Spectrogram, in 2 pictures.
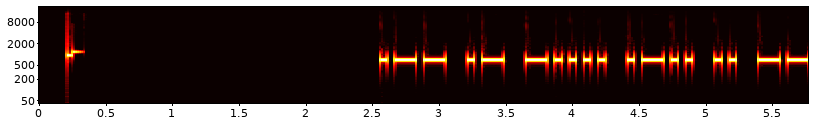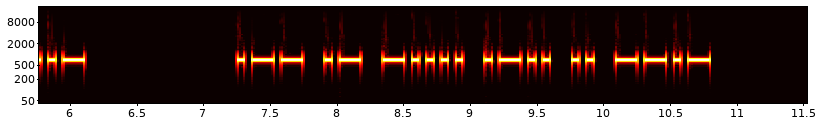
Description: Morse code, heard as a keyed tone, about 21 wpm, 700 Hz. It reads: WA6LIQ WA6LIQ
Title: USA Call Signs - 6 Characters - Repeated 2x - 22wpm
